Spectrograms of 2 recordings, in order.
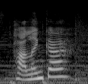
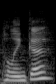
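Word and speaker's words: pálinka: A mini bottle of So this palinka is how it is pronounced. I was calling it pelinka, which I thought was really funny.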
